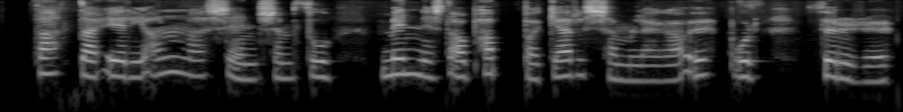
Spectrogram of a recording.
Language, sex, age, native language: Icelandic, female, 18-19, Icelandic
